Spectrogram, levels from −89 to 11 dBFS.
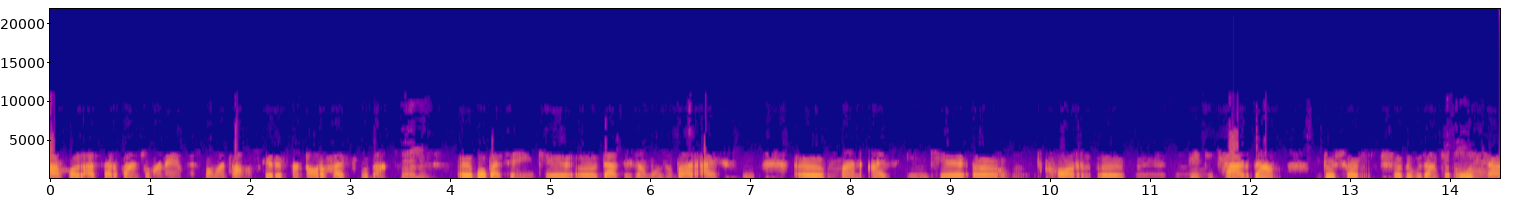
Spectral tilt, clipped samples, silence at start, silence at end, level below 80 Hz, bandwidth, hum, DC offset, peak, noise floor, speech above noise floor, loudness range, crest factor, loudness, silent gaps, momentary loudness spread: -5.5 dB/octave; under 0.1%; 0 s; 0 s; -48 dBFS; 6.8 kHz; none; under 0.1%; 0 dBFS; -39 dBFS; 21 dB; 2 LU; 18 dB; -18 LUFS; none; 15 LU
